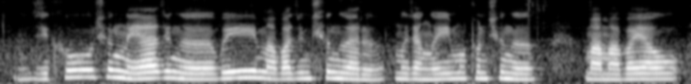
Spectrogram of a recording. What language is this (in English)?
Bodo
